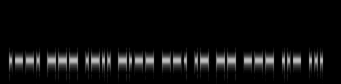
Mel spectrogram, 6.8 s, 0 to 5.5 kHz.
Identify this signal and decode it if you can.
Morse code, heard as a keyed tone, about 22 wpm, 600 Hz. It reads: POLYGAMOUS
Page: Romanen Never af Ken Follet på engelsk.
